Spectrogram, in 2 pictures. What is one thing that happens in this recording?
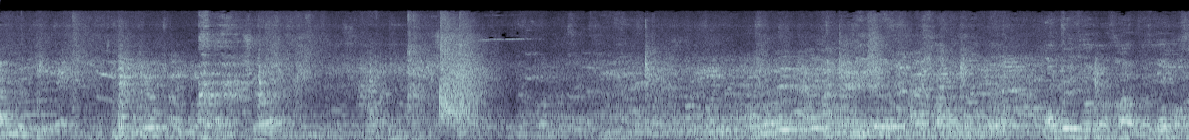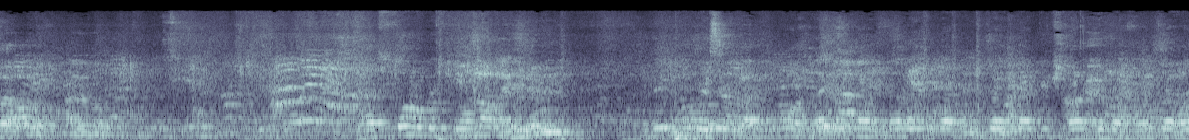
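An elderly man talks nearby.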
